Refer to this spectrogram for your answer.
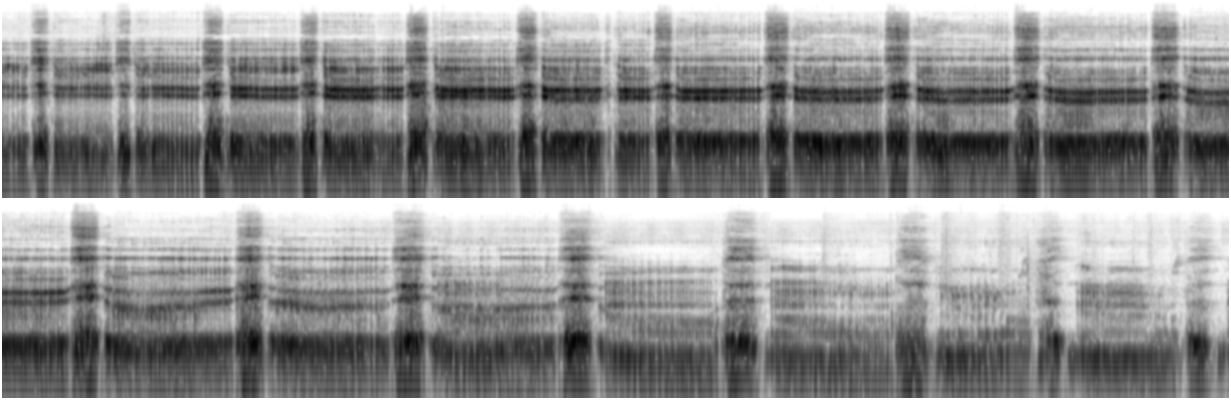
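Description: A koala gives a deep, rasping, snore-like call broken by rapid rhythmic pulses.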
